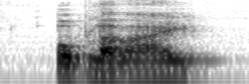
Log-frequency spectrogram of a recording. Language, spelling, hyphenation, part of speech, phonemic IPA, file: Dutch, oplawaai, op‧la‧waai, noun, /ˈɔp.laːˌʋaːi̯/, Nl-oplawaai.ogg
- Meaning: 1. a sounding blow, punch, whack, as with a fist 2. a hard hit, bad blow, inadversity such as a setback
